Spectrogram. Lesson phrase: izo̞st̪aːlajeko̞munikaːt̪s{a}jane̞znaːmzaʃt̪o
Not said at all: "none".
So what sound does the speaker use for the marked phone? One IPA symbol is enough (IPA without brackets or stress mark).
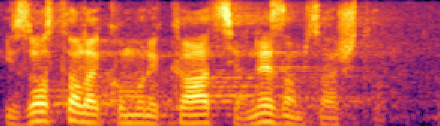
i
